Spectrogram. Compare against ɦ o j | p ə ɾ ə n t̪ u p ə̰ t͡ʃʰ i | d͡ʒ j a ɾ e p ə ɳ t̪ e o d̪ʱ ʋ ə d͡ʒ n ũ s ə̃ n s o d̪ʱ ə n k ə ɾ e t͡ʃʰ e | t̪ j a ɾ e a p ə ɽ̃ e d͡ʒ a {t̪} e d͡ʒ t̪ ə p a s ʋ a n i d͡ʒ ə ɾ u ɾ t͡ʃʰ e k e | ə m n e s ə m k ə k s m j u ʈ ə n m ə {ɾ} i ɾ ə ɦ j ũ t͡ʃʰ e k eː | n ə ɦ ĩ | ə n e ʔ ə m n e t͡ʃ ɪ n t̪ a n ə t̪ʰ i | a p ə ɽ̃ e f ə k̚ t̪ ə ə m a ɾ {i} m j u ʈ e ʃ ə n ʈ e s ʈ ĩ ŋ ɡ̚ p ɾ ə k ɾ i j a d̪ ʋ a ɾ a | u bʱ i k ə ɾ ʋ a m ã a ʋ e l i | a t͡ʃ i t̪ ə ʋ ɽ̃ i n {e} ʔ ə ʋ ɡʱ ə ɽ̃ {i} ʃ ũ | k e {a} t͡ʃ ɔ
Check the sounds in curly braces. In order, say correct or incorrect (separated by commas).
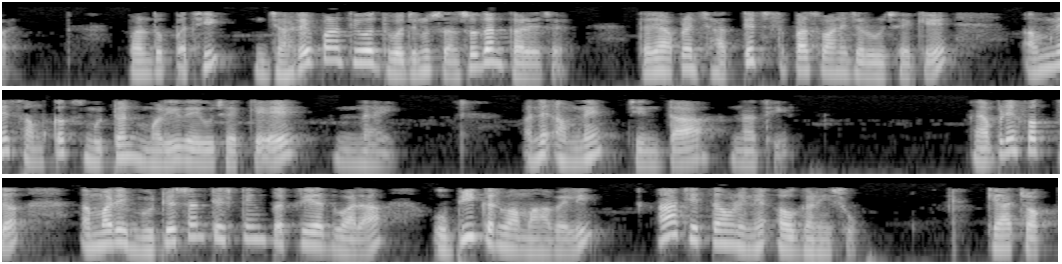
correct, incorrect, correct, correct, correct, correct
